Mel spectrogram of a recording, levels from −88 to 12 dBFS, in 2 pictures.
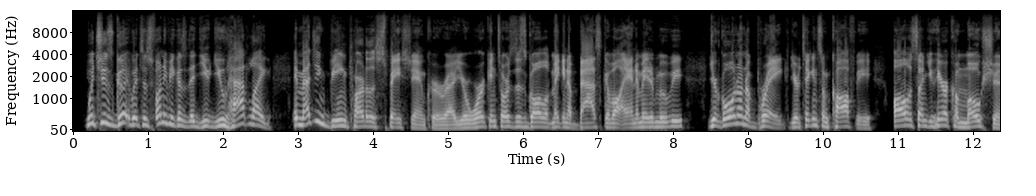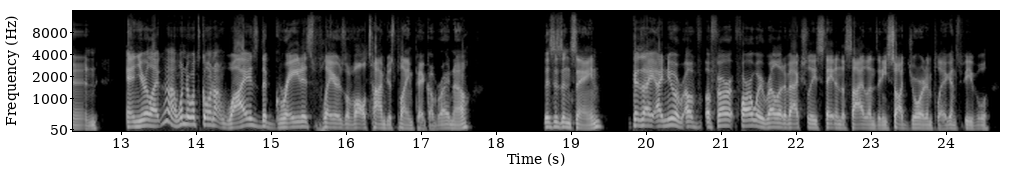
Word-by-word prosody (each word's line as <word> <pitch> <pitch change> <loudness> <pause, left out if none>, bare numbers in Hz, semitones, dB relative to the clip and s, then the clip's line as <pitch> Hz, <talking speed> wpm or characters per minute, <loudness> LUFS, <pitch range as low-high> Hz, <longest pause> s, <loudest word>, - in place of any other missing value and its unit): Which 240 +6 0
is 240 -7 +3
good 230 +4 +2
which 205 -1 +1
is 195 -4 -1
funny 255 +4 +1
because 190 -8 0
that 155 -1 0
you 160 +2 0
you 175 +3 +3
had, 170 +10 +2
like 195 - -1 0.3
imagine 235 +7 +2
being 165 0 +1
part 150 +2 0
of 155 - -1
the 145 - -1
Space 135 -2 -1
Jam 105 -4 -1
crew, - - -3
right? 100 +1 +1
You're 115 +3 +1
working 145 +6 +1
towards 155 -2 0
this 145 -2 -3
goal 140 0 +2
of 135 - -4
making 140 0 +2
a 125 - +1
basketball 130 +3 +1
animated 135 +4 +1
movie. 155 +3 0 0.3
You're 180 0 +2
going 215 +6 +3
on 240 - +2
a - - +2
break, 125 -5 0
you're 135 +1 +1
taking 180 +8 0
some 155 -6 -2
coffee, 145 -9 -1 0.3
all 170 +3 +5
of 190 - -1
a - - -5
sudden, 175 -3 0
you 150 - -2
hear 185 0 +3
a - - -3
commotion. 125 - -1 0.4
And 145 +1 +3
you're 175 +3 +4
like, 165 -2 +2
"Oh, - - -3
I - - +2
wonder 220 +1 +2
what's 215 - +1
going 200 -3 +1
on. 125 -9 -2
Why 125 +3 +3
is 190 -4 -2
the 165 0 0
greatest 135 +5 0
players 125 -4 -1
of 115 -1 -4
all 120 - +1
time 110 -1 0
just 105 0 -6
playing 100 -6 -2
pickup 90 0 -5
right 105 +2 -3
now? 110 +7 -1 1.0
This 140 0 +1
is 145 - -2
insane." 125 +1 -1 0.4
'Cause 185 -1 +2
I 180 -2 +3
I 160 +1 +3
knew 190 +2 +2
a 150 -4 0
a 145 - +2
far 175 +3 +1
far 170 0 +3
away 175 - +2
relative 130 -1 +1
actually 115 0 -2
stayed 120 +1 0
in 115 - -5
the 105 - -4
sidelines 105 0 -1
and 100 - -3
he 105 - -1
saw 100 - 0
Jordan 105 +1 -2
play - - -6
against - - -6
people. 100 -2 -5
145 Hz, 235 wpm, -22 LUFS, 115-170 Hz, 1.0 s, all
